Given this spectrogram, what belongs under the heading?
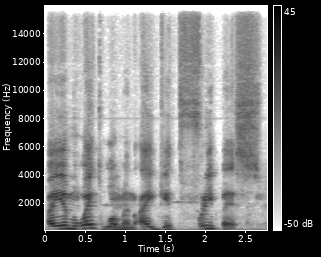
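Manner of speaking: put-on, vaguely Russian accent, slowing at the end; mock Russian-like accent. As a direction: do a hammed-up pseudo-Russian accent. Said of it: "what accent we were doing".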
